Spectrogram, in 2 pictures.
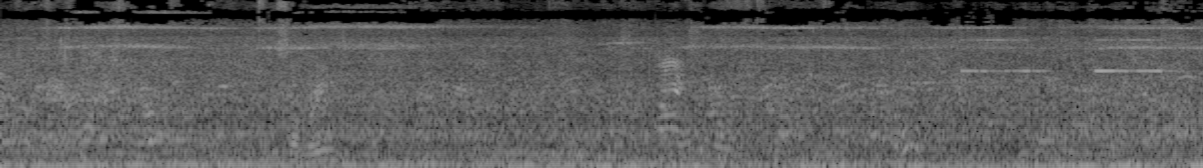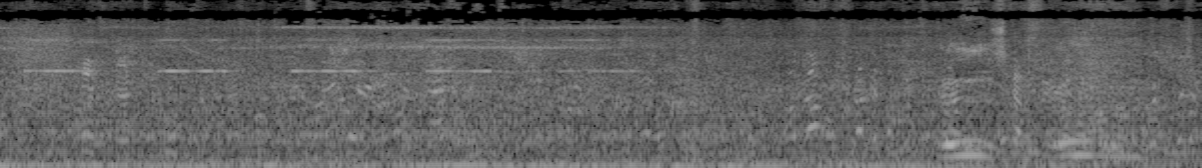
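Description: A crowd of people chatters in the distance outdoors.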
